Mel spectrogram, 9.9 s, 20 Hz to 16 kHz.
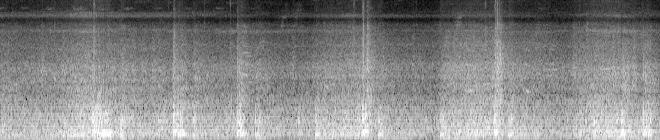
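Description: International 9900i truck's diesel engine running steadily, heard from inside the cab while driving, with irregular knocks and rattles from the cab every second or two.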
